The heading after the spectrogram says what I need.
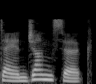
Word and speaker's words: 대한중석: Korea Tungsten Company, KTC, Korean, Daeanjungsog, pronounced Daeanjungsuk, Hanya, Da Horn Jung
